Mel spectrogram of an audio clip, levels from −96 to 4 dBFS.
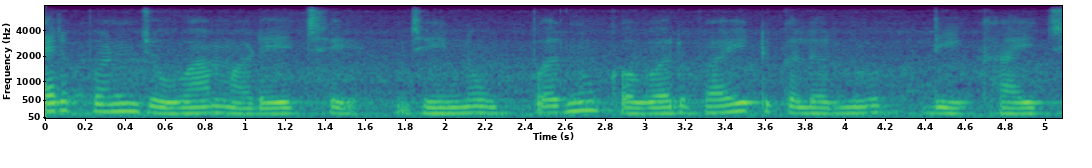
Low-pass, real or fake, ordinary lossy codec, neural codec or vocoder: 7.2 kHz; real; Opus, 24 kbps; none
